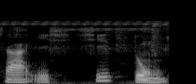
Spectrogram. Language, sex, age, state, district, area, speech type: Bodo, male, 60+, Assam, Kokrajhar, urban, spontaneous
